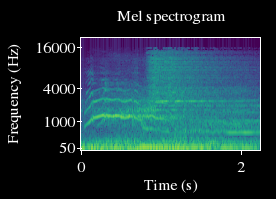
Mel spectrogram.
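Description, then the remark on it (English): In an audio drama, a woman's short, high-pitched scream rises and wavers before cutting off as she is struck in the dark, over a heavy low rumble and a sharp hit, with a thin tone lingering afterward. “It strikes her in the gloom so fast she barely has time to scream.”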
